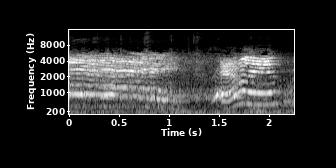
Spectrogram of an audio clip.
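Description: A very high-pitched voice: a long held squeal that fades out about a second in, then a short squeal rising in pitch near the end.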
